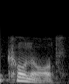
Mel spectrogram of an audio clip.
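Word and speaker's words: Connaught: details what's your full name it's conort that's spelled c o n n a u g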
